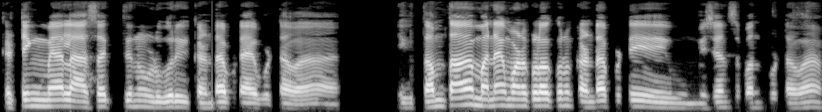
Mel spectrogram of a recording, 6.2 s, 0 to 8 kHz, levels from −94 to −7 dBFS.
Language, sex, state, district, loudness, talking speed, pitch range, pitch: Kannada, male, Karnataka, Bijapur, -17 LUFS, 155 wpm, 130-165 Hz, 145 Hz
